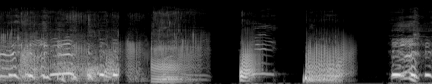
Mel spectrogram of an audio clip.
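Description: Cartoon fart sound effects from several characters at once: a rapid, dense run of farts, then three separate drawn-out farts with short silent gaps between them.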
